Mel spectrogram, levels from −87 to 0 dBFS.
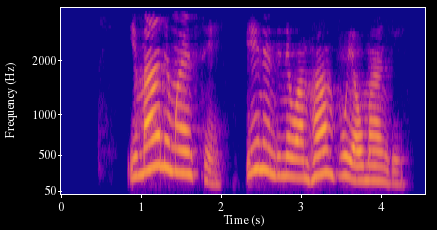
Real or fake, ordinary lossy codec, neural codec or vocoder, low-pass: real; AAC, 16 kbps; none; 3.6 kHz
